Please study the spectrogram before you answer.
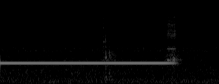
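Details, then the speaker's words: Sangean PS-300 pillow speaker, 1 kHz sine tone from signal generator applied to the plug tip (left channel): clean steady tone for under two seconds then silence; left channel reproduces normally, unlike the silent right channel. "And as I touch it onto the tip and the ring, it should produce a tone through the speaker. So let's try first the tip, left channel."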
